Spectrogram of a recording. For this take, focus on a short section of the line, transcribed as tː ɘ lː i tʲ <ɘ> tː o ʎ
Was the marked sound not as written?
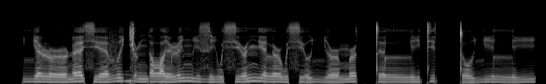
yes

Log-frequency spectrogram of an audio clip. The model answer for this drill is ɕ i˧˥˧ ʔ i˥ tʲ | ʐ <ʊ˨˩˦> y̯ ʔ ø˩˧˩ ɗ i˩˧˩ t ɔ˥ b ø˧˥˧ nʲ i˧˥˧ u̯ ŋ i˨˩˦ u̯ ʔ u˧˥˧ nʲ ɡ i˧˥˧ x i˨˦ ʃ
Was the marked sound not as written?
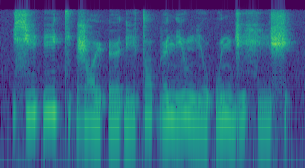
yes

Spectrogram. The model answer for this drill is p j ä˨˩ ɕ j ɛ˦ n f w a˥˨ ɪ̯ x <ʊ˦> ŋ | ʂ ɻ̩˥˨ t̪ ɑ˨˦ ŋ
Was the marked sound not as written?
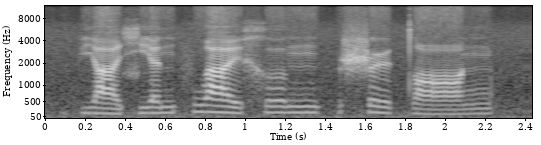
no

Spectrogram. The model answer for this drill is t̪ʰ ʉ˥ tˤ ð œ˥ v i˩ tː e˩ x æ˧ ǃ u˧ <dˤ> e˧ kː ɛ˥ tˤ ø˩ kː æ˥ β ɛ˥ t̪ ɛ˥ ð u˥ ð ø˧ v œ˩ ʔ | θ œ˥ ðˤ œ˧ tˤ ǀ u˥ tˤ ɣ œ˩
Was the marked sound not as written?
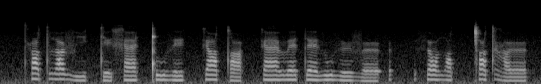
yes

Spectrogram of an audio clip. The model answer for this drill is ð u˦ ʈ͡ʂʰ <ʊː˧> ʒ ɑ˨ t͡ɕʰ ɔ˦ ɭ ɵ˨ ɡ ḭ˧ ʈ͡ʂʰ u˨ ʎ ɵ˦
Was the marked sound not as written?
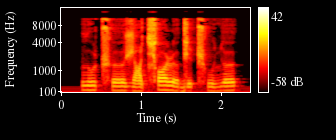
yes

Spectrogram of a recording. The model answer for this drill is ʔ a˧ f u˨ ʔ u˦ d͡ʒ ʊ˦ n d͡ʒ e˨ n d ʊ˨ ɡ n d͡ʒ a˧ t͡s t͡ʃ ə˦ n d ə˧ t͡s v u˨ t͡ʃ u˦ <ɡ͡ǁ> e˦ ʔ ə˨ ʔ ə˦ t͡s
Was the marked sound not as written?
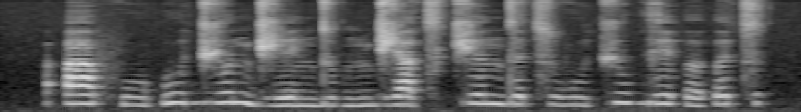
yes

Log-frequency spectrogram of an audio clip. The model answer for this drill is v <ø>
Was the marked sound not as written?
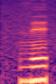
no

